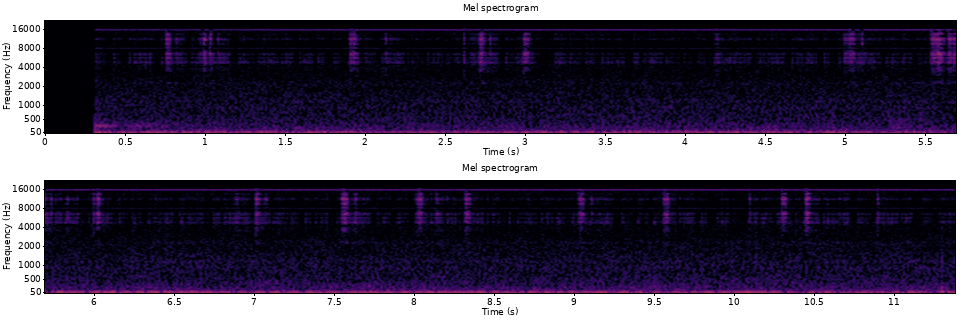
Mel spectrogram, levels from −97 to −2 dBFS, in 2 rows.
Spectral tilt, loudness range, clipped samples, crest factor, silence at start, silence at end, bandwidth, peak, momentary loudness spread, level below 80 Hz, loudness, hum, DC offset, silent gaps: -2 dB/octave; 4 LU; under 0.1%; 24 dB; 0.3 s; 0 s; 16.5 kHz; -38 dBFS; 8 LU; -66 dBFS; -61 LUFS; none; under 0.1%; none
